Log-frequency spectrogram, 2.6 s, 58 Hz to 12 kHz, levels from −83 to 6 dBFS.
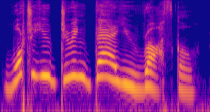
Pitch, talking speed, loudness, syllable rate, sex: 245 Hz, 160 wpm, -16 LUFS, 4.1 syllables/s, female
